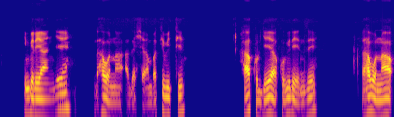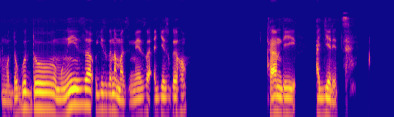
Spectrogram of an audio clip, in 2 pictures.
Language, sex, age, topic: Kinyarwanda, male, 25-35, government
